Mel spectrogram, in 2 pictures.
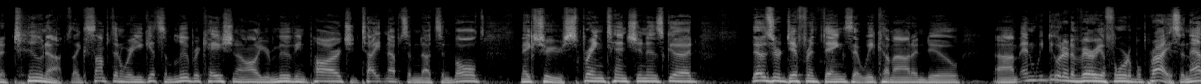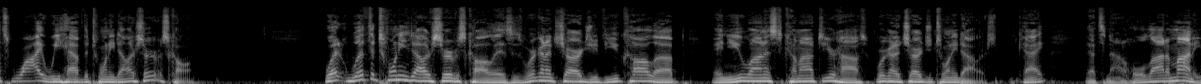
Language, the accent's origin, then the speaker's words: English; Michigan, United States; moved away; I actually went back to my home state where I'm from originally, which is Michigan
